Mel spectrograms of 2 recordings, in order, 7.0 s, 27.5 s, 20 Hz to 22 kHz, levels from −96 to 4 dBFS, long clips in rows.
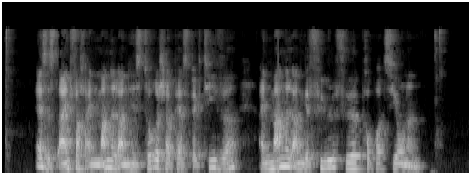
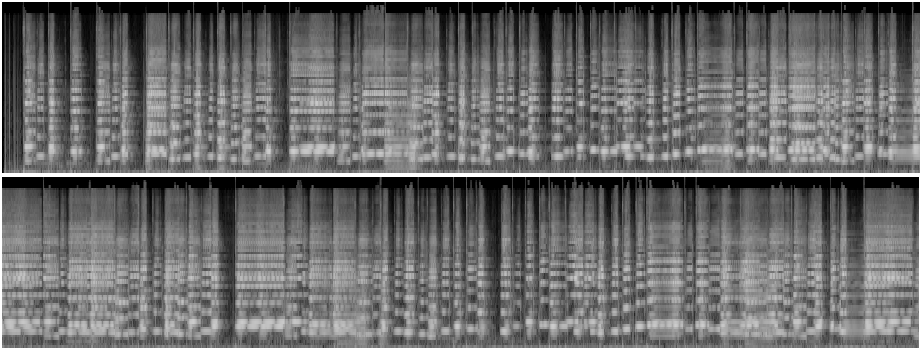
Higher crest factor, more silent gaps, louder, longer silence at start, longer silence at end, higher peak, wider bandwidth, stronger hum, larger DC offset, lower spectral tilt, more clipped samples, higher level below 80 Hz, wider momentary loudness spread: about the same, 18 dB vs 18 dB; neither; second, -25 LUFS vs -20 LUFS; first, 0.5 s vs 0.15 s; first, 0.75 s vs 0 s; about the same, -6 dBFS vs -4 dBFS; second, 11.5 kHz vs over 20 kHz; neither; neither; first, -6.5 dB/octave vs -0.5 dB/octave; neither; second, -58 dBFS vs -50 dBFS; first, 11 LU vs 6 LU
